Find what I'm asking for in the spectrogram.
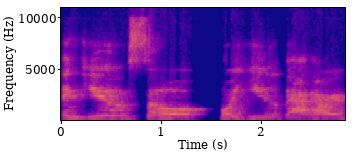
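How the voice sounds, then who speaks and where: A woman with a Spanish accent and fairly even intonation. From Mexico City. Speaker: yoga instructor and doula. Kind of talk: workshop presentation.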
